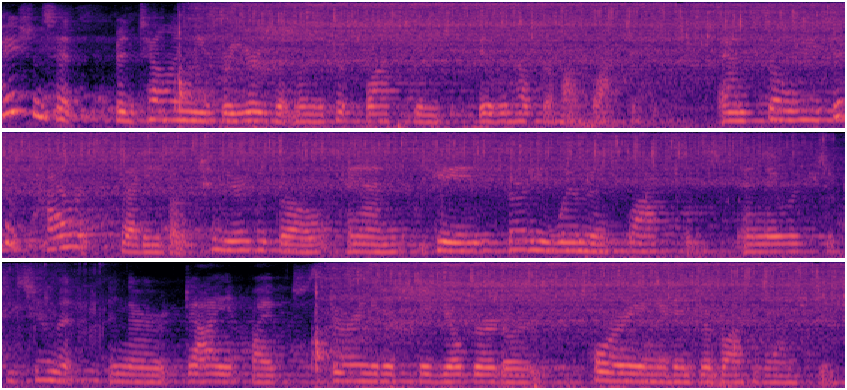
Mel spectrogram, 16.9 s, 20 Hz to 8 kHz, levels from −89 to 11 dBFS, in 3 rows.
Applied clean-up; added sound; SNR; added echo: none; Water tap, faucet; 7 dB; reverberation time 2.5 s.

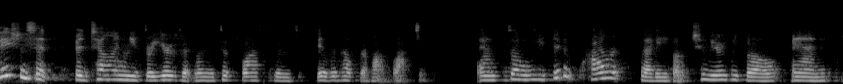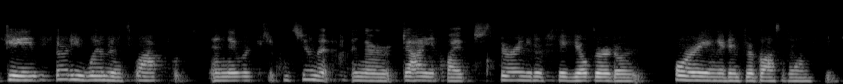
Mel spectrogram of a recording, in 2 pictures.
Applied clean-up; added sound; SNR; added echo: neural mask model DeepFilterNet 3.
